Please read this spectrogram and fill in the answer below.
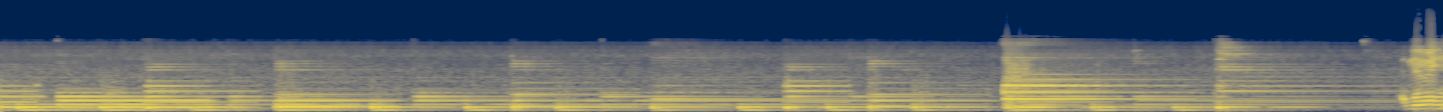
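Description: Acoustic guitar fingerpicked very slowly, single plucked notes rocking between thumb bass notes and middle-finger treble notes, each left to ring and fade, with louder chords about seven and a half and nine seconds in.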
